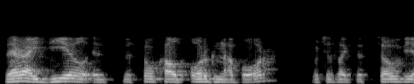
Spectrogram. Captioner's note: speaking in foreign language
